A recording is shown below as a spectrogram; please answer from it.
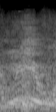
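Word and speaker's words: rereward: Yeah, it's Rearwood. Yeah, rearwood. It's just how they did it. So like reward, yeah, it's actually rearwood. When you look up the strongest one, it's rearwood. Rearwood. It's how they spell it.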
